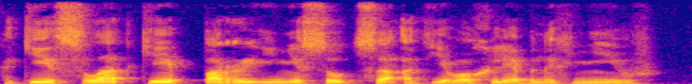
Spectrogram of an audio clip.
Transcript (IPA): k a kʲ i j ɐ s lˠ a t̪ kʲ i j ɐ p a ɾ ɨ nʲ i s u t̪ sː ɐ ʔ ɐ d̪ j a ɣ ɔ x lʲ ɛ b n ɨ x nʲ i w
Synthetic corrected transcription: k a kʲ i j ɐ s lˠ a t̪ kʲ i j ɐ p a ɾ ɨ nʲ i s u t̪ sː ɐ ʔ ɐ d̪ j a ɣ ɔ x lʲ ɛ b n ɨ x nʲ i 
